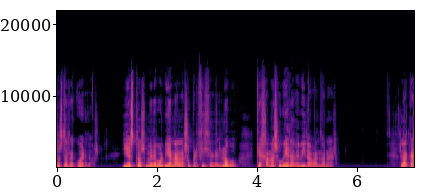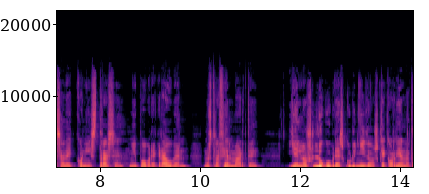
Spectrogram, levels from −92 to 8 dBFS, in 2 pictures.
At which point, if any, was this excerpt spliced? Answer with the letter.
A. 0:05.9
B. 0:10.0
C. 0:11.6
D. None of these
C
